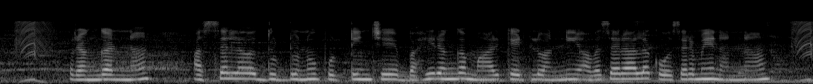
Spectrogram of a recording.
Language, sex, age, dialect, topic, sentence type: Telugu, female, 25-30, Southern, banking, statement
